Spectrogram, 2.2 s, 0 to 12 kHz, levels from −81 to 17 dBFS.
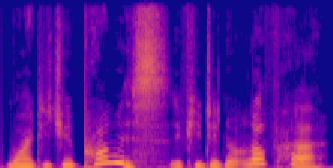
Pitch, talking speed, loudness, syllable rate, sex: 280 Hz, 270 wpm, -17 LUFS, 5.7 syllables/s, female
